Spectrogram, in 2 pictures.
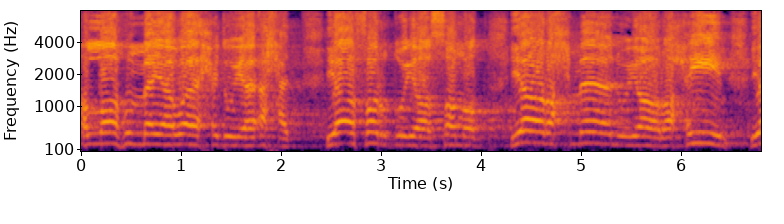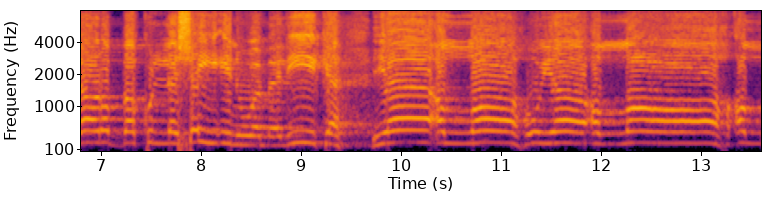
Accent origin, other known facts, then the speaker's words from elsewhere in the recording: Egypt; اللهم اجعل بلدنا مصر أمنا أمانا، رخاء سخاء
